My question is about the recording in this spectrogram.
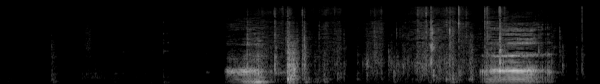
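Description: Wrapped present being picked up and handled, its wrapping paper rustling and crinkling, starting about two seconds in. Twice over it a man makes a short wordless voiced sound.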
